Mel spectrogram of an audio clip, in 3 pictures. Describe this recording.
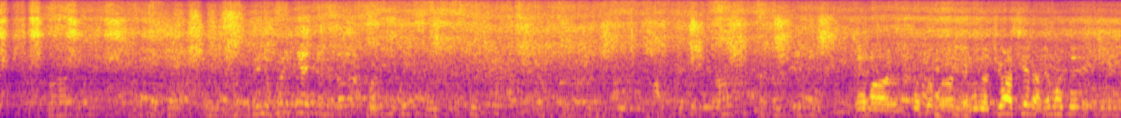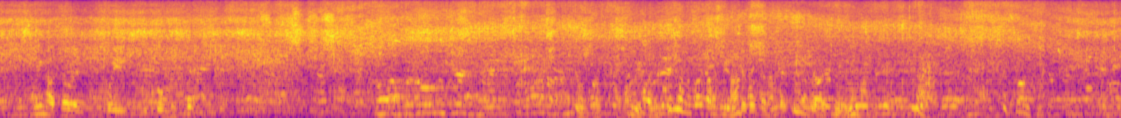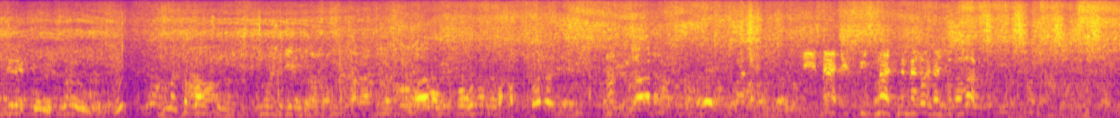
jet of water recorded from ground level, voices of inhabitants and workers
